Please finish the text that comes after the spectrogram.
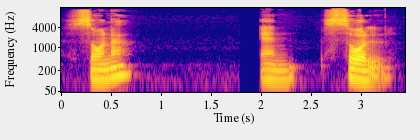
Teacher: both the Z and the s in Spanish sound just like the English s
